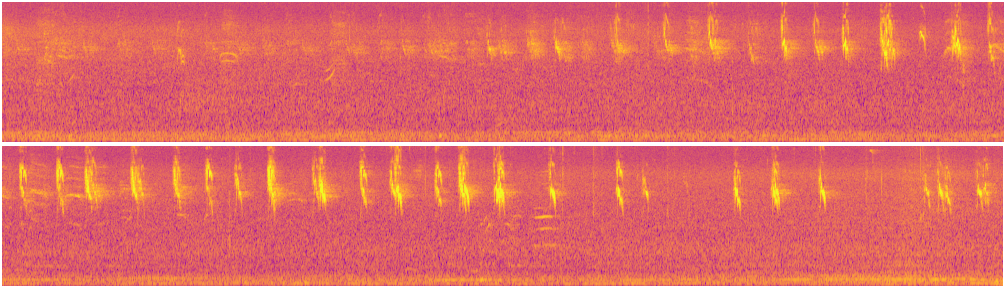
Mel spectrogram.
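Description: A bird giving a long series of short, sharp chirps, about one to two a second. They are faint at first and grow louder and more regular about a third of the way in, over a steady low background rumble.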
